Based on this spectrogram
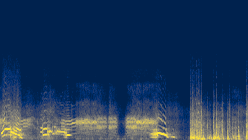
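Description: A cat-attack sound effect: several harsh, high screeching yowls with sweeping pitch, split by short gaps and ending in a noisier, rougher burst.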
